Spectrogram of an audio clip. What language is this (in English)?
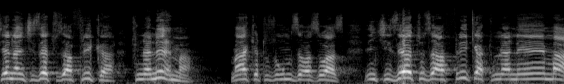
Swahili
